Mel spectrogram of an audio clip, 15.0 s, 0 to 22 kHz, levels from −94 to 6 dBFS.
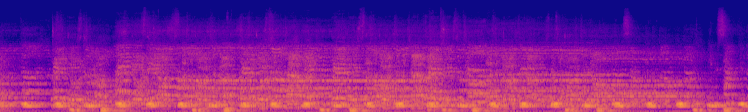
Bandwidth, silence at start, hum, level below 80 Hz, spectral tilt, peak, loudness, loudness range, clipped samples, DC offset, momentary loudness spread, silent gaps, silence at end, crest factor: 11 kHz; 0 s; none; -38 dBFS; -7.5 dB/octave; -12 dBFS; -27 LUFS; 1 LU; under 0.1%; under 0.1%; 5 LU; none; 0 s; 14 dB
